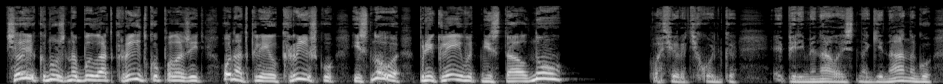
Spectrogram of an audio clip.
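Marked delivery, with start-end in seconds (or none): 0.0-5.7 raised, louder exasperated explaining; indignant. A narrator's reading. Вася explains the unglued lid to the frightened others, indignant. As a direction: argue it out, pitched up. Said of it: "возмутился Вася".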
